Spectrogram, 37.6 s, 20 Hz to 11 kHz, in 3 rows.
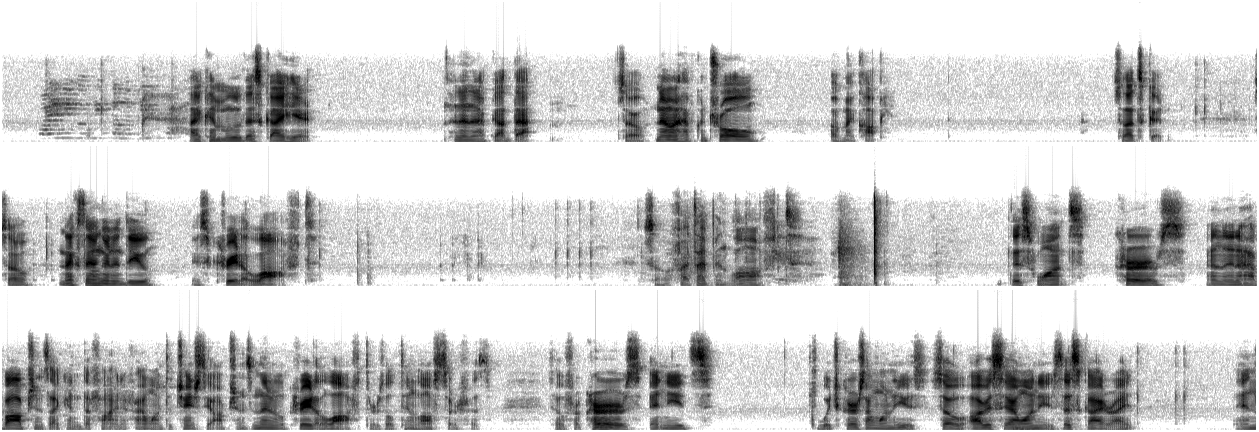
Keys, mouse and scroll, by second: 12.7-14.0 scroll down 5, 14.0 click, 16.9-17.5 scroll up 4, 18.1 click, 18.4 click, 19.6-20.8 typing, 21.3 Return, 22.6 click.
